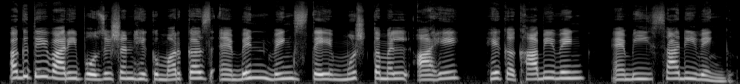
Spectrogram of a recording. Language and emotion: Sindhi, neutral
